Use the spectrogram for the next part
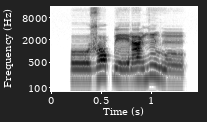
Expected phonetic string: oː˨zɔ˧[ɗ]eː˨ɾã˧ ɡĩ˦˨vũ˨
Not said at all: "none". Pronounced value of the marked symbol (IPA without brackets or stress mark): ɓ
